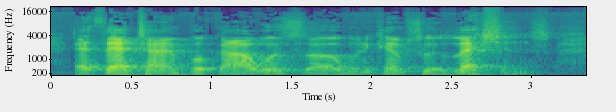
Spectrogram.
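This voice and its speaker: A man speaks at a moderate pace with ordinary pitch variation. Room echo is audible. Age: 60s. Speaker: former city councilman. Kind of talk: interview. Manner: hesitant with many fillers.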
